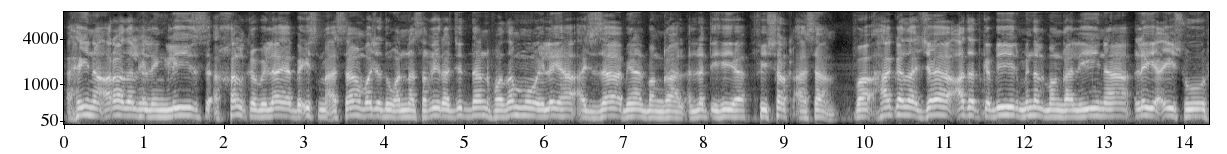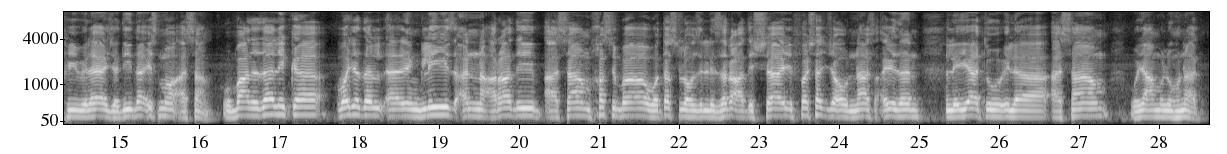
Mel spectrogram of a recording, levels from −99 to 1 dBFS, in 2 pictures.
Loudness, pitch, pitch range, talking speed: -18 LUFS, 140 Hz, 130-155 Hz, 110 wpm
